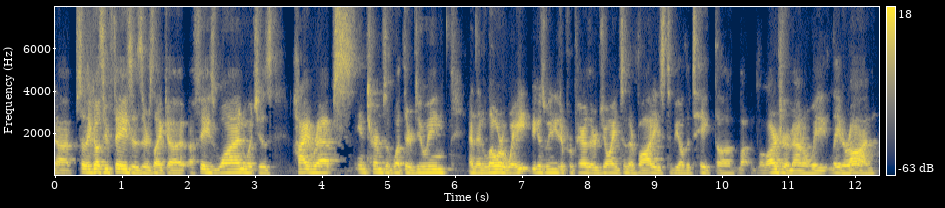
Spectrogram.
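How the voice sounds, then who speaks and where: Chatty man in his thirties, roomy sound. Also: mid-range voice. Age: 30s. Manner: relaxed, teasing, talks at length in long run-on explanations. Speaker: podcast host and youth weightlifting coach. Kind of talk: casual podcast chat. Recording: roomy echo.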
